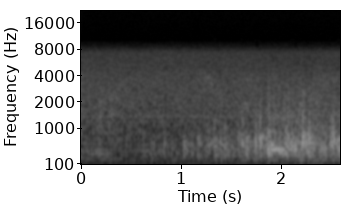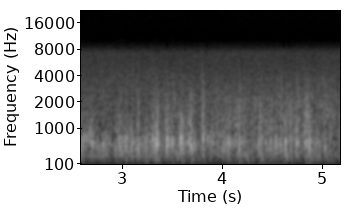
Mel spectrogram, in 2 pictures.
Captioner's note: birds chirping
